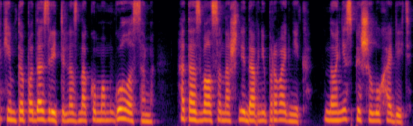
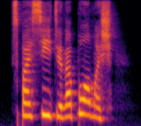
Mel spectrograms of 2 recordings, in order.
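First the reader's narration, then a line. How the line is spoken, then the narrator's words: Screaming with all strength. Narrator (Russian): Закричала я изо всех сил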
